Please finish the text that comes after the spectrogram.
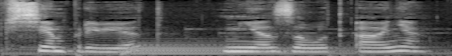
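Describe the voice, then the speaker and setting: A woman's voice: a little high, level tone, a little slow, music in the background. A woman of twenty co-hosting a podcast, telling stories in a chatty way with slang. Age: 20s. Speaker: podcast co-host. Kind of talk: casual chat.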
